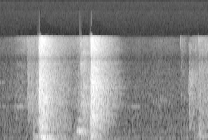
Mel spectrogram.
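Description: Two sharp movements of a karate kata about a second apart, each a thud of bare feet on a wooden floor together with the snapping swish of a karate gi.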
